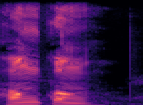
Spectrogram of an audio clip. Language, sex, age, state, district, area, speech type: Santali, male, 45-60, West Bengal, Purulia, rural, spontaneous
